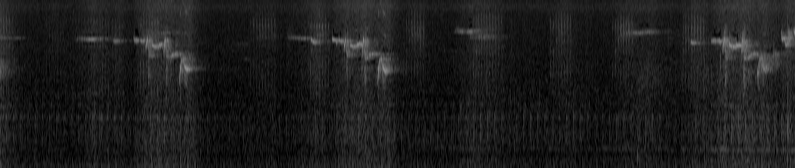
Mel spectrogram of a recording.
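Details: Javan tesia singing in the wild on Java, a small bird with a loud voice heard from some distance. Thin, high whistles slide into a short tumbling, descending phrase, given three times over steady background hiss.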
